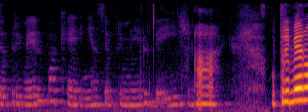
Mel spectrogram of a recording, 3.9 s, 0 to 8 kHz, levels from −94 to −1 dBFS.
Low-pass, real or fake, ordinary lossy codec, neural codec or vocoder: 7.2 kHz; real; MP3, 48 kbps; none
